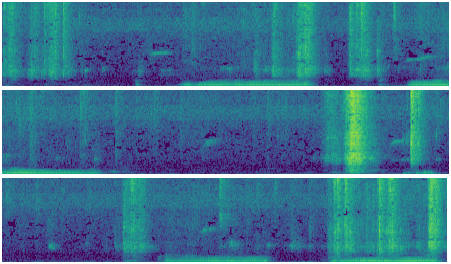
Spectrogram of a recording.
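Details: A cat that has brought home a hunted snake gives four low, rich, moaning yowls indoors. Each lasts about a second and comes in a steady rhythm with short pauses. Sharp knocks and rustling noises fall between the calls.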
